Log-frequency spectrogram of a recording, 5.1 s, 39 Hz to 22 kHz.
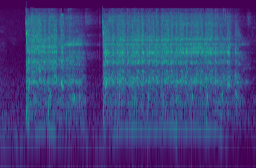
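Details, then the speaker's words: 1999 Yamaha Bear Tracker YFM250 ATV with aftermarket CDI and pickup coil, battery dropping to about 10.7 V: two bursts of steady starter whirring, engine never fires; no spark, crank no start. "i don't see anything dang it [Music] no spark well i am not having good luck with aftermarket parts on this stuff"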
